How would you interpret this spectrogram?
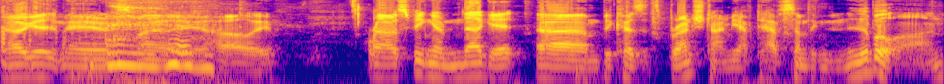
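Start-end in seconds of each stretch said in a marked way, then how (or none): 0.0-2.0 half-hearted, acted out, very high and swooping. Retelling own earlier reading of a list: imitating own unenthusiastic reading. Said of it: "he said it with more enthusiasm than I gave it credit for".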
